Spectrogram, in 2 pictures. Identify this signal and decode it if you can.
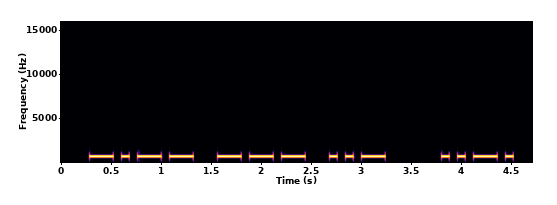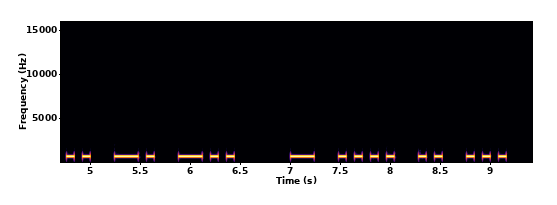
Morse code, heard as a keyed tone, about 16 wpm, 700 Hz. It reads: YOU FIND THIS
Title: Sentences from Top 1000 Words - Review Part 2 - 15wpm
